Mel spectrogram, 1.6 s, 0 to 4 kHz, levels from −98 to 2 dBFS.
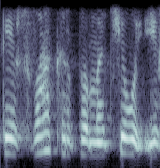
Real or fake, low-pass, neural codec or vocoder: fake; 3.6 kHz; vocoder, 24 kHz, 100 mel bands, Vocos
